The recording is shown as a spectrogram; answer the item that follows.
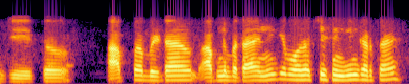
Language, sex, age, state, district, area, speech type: Urdu, male, 30-45, Delhi, Central Delhi, urban, conversation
